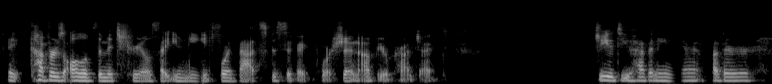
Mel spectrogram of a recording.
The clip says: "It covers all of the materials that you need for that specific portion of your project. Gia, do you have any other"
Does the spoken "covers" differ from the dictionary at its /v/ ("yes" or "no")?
no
